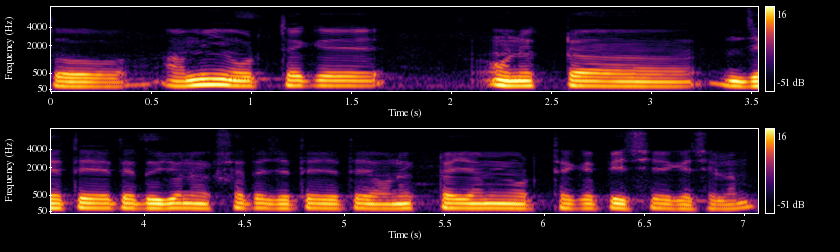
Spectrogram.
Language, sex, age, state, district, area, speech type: Bengali, male, 18-30, West Bengal, North 24 Parganas, urban, spontaneous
